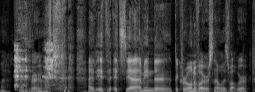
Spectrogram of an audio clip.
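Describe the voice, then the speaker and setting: A man with an Irish accent speaks at a fairly quick pace in a very deep, low voice with ordinary pitch variation. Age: 20s. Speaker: podcast host. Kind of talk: podcast interview, casual chat.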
